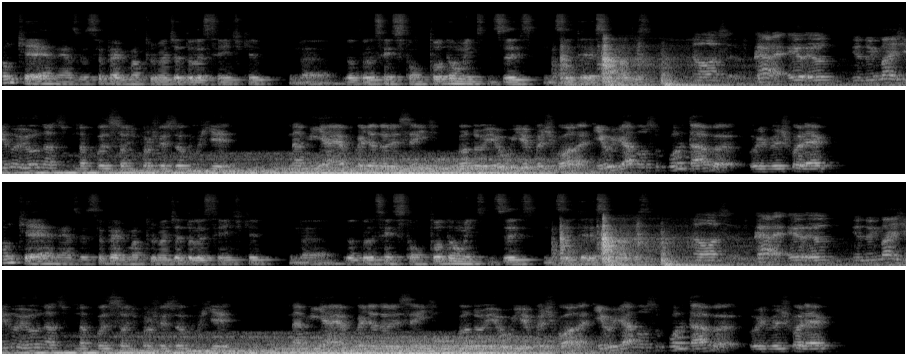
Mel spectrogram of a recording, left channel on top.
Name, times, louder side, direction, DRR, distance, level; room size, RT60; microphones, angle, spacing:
voice 1, 0.0-6.5, equal, 55° left, 1.3 m, -30 dB
sound 1, 5.5-13.5 14.9-15.0, right 2 dB, 35° right, 0.5 m, -33 dB
voice 2, 6.9-11.3 11.9-17.2, left 1 dB, 20° left, 1.1 m, -31 dB
sound 2, 8.8-15.3, equal, 90° right, 0.7 m, -24 dB
2.9 x 2.5 x 2.4 m
head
